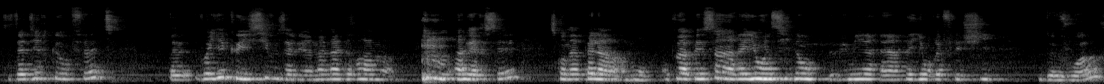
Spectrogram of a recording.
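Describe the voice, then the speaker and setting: A woman's voice: fairly high pitch, steady tone, normal speed, dark tone. Hesitant woman lecturing in an echoey room. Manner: hesitant, many fillers and restarts, addresses audience directly. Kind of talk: conference talk explaining a language.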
